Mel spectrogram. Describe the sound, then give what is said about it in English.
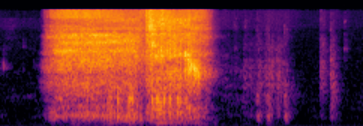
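A single loud, long sniff of celery held up to the nose, a sharp breathy rush lasting about a second, followed by a few faint, short rustles. “So it sounded like you maybe inhaled a piece of celery. So I did.”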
